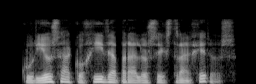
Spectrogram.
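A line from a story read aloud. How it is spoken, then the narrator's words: Plain. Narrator (Spanish): dijo Gucho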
